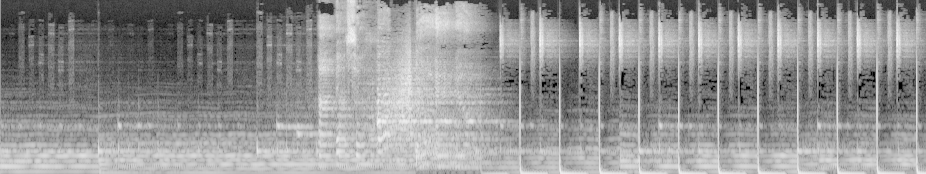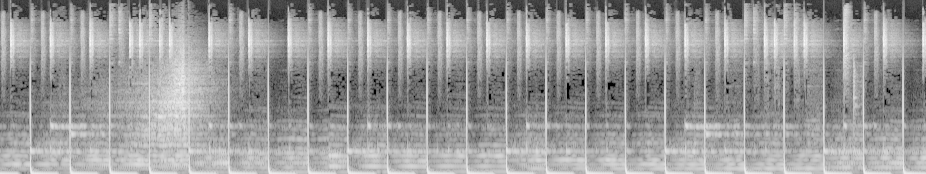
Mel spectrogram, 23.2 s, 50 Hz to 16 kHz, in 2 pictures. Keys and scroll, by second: 4.4 space, 14.3 space, 22.7 v.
